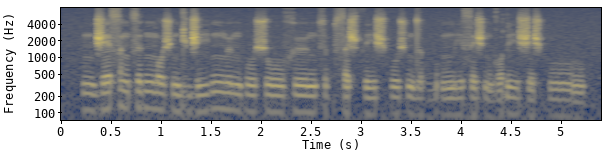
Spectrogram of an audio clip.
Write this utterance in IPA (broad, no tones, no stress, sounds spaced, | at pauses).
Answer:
n d͡ʒ e s ɐ ŋ s ɨ ŋ͡m oː ʃ ŋ ɡ i d͡ʒ iː ŋ͡m ʉː ŋ p uː ʃ uː x ʉː ŋ s ʉ p s ɐ ʃ θ iː ʃ f uː ʃ n d ɵ ɡ͡b o ŋ͡m iː s e ʃ ŋ ɡ o ɗ iː ʃ e ʃ p uː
